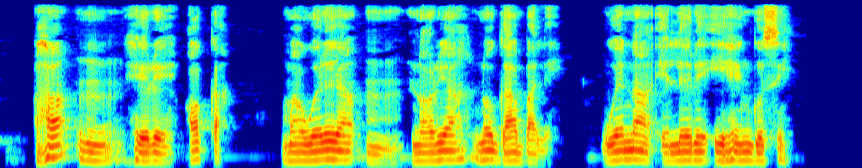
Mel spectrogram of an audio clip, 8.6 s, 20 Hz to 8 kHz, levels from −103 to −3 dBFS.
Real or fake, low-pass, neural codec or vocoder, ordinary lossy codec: real; 7.2 kHz; none; MP3, 64 kbps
